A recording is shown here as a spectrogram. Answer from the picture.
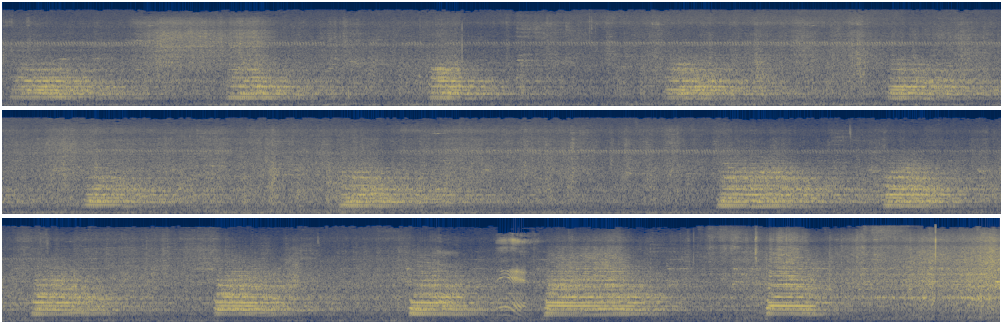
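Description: Freight train cars rolling past with wheel clatter, while a diesel locomotive horn sounds in a long series of short blasts, one every couple of seconds.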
